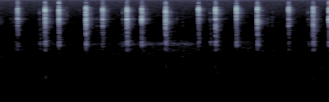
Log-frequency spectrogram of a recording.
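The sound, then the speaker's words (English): A clicky computer mouse wheel is scrolled, producing many faint, crisp clicks in an uneven rhythm with short pauses between runs. “It's my new mouse. Switch? Ah! It's got a button on it. Where you can make the mouse wheel clicky or not clicky.”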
